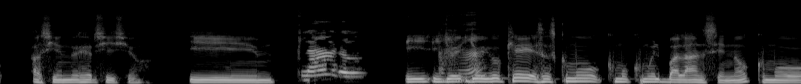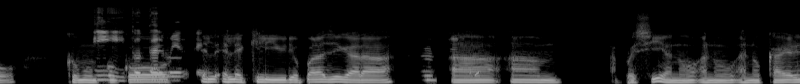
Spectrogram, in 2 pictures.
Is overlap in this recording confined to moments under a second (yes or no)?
no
